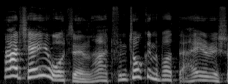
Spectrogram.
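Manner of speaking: lilting, high-rising Irish accent; Irish lilt with swooping pitch. Shown as a demonstration. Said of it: "main difference between the Irish".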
